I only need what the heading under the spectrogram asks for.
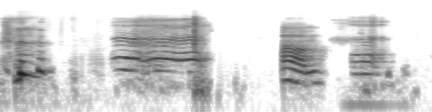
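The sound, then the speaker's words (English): A newborn baby boy makes cooing, babbling noises rather than crying: four short tonal vocal bursts, each with a wavering pitch, separated by quiet gaps. “He just discovered that he can make noises besides crying. So that's all he does now when he's awake.”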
